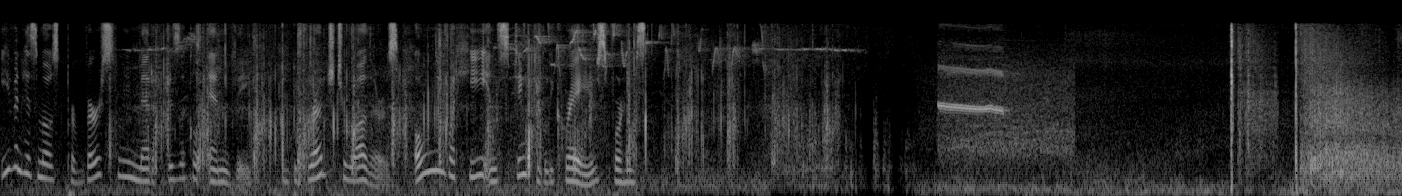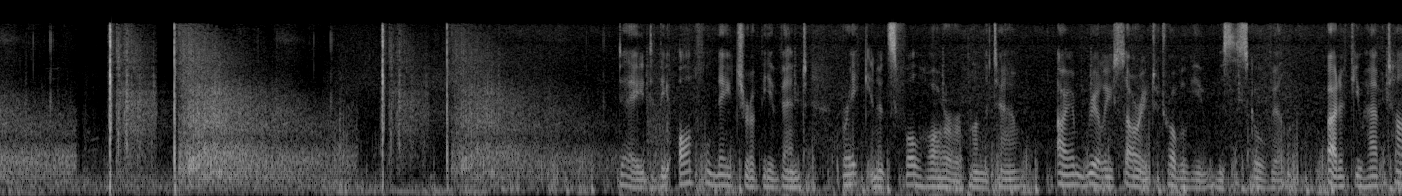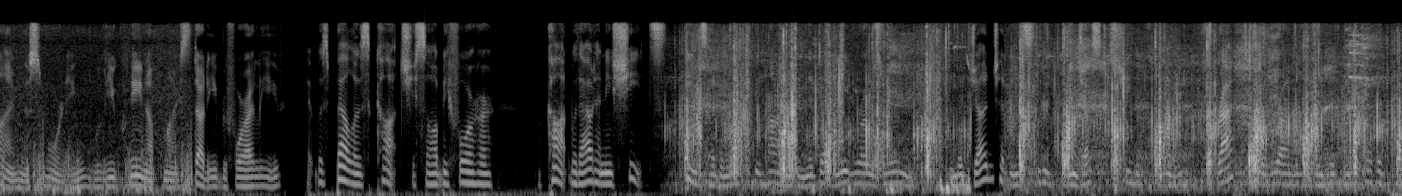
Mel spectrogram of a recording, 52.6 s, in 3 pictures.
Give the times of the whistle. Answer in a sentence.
The whistle can be heard from 11.7 to 13.4 s.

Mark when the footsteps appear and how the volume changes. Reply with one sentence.
The footsteps can be heard from 1.3 to 10.8 s, getting louder then quieter; and from 43.4 to 52.5 s, at a steady volume.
